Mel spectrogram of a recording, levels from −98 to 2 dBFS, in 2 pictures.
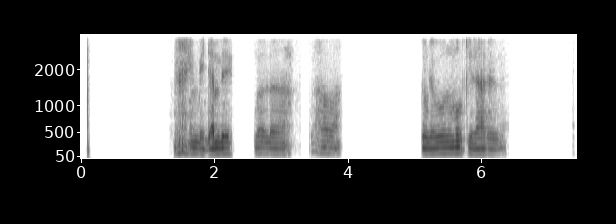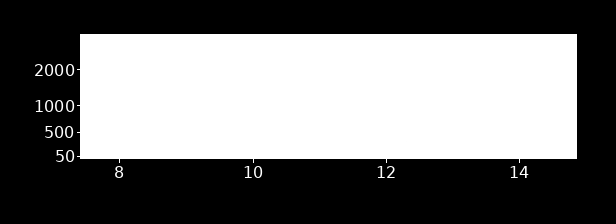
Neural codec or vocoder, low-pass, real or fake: codec, 24 kHz, 0.9 kbps, WavTokenizer, medium speech release version 1; 3.6 kHz; fake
